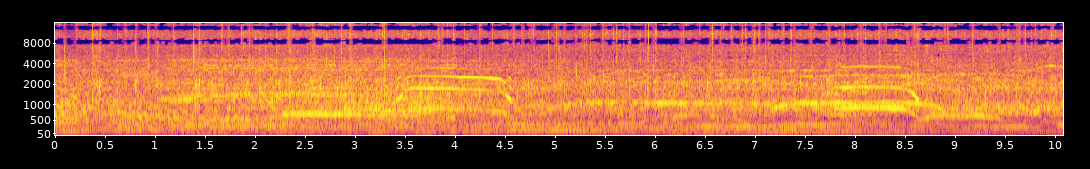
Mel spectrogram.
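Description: Grand piano playing the closing vamp of a hoedown tune while the audience cheers and applauds, with long whoops about three seconds in and again about seven seconds in.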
